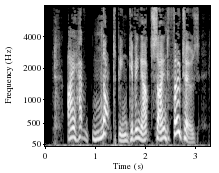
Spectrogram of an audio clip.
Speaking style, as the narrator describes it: he said hotly

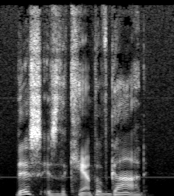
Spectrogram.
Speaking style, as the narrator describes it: When Jacob saw them, he exclaimed

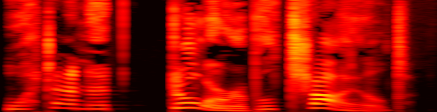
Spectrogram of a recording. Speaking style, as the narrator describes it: cried an old witch

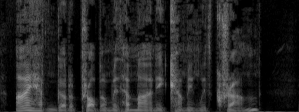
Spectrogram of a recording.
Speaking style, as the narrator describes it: said Harry quietly

